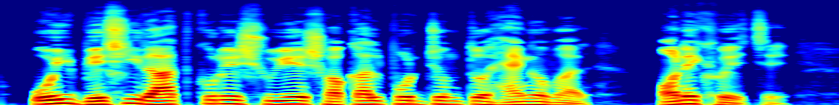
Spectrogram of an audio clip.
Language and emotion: Bengali, neutral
